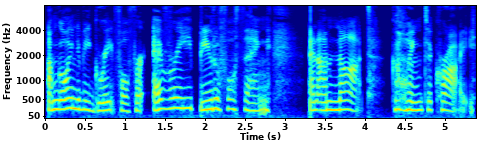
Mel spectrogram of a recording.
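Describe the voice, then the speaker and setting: A woman's voice: on the high side, steady tone, normal speed, no echo, clean studio sound, voice pushed up, natural voice. Nora, a woman reading a wry single mother. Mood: tender, teasing.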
